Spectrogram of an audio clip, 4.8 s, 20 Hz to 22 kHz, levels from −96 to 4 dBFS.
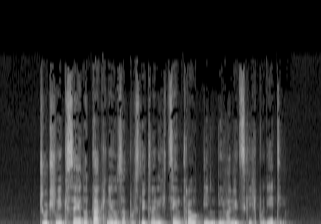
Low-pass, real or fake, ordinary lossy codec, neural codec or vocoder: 19.8 kHz; fake; MP3, 64 kbps; codec, 44.1 kHz, 7.8 kbps, Pupu-Codec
